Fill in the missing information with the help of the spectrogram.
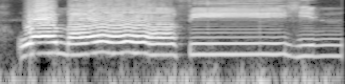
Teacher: Matikan dengan nun berserta dengan dengung sebab ada tanda sabdu. Dengung dua harakat.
